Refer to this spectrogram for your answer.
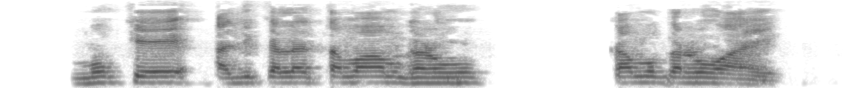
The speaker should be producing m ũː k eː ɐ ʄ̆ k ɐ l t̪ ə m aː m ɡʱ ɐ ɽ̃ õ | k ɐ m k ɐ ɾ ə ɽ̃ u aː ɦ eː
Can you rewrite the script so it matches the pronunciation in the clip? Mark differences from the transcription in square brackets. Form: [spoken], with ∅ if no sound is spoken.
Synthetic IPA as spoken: m ũː [kʰ] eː ɐ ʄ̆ k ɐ l t̪ [ɐ] m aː m ɡʱ ɐ ɽ̃ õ | k ɐ m k ɐ ɾ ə ɽ̃ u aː ɦ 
